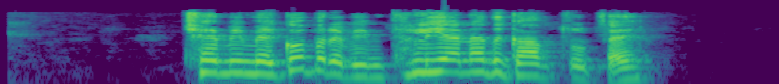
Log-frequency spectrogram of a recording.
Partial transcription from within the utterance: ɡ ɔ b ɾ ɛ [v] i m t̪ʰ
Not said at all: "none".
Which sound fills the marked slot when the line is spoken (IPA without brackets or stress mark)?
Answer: b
